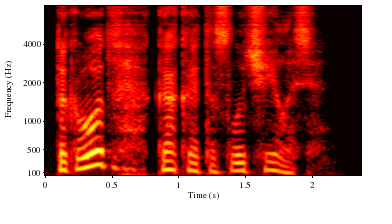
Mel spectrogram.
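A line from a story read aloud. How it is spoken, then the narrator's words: Heavy sigh, then speaking. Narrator (Russian): Джо тяжело вздохнул и сказал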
